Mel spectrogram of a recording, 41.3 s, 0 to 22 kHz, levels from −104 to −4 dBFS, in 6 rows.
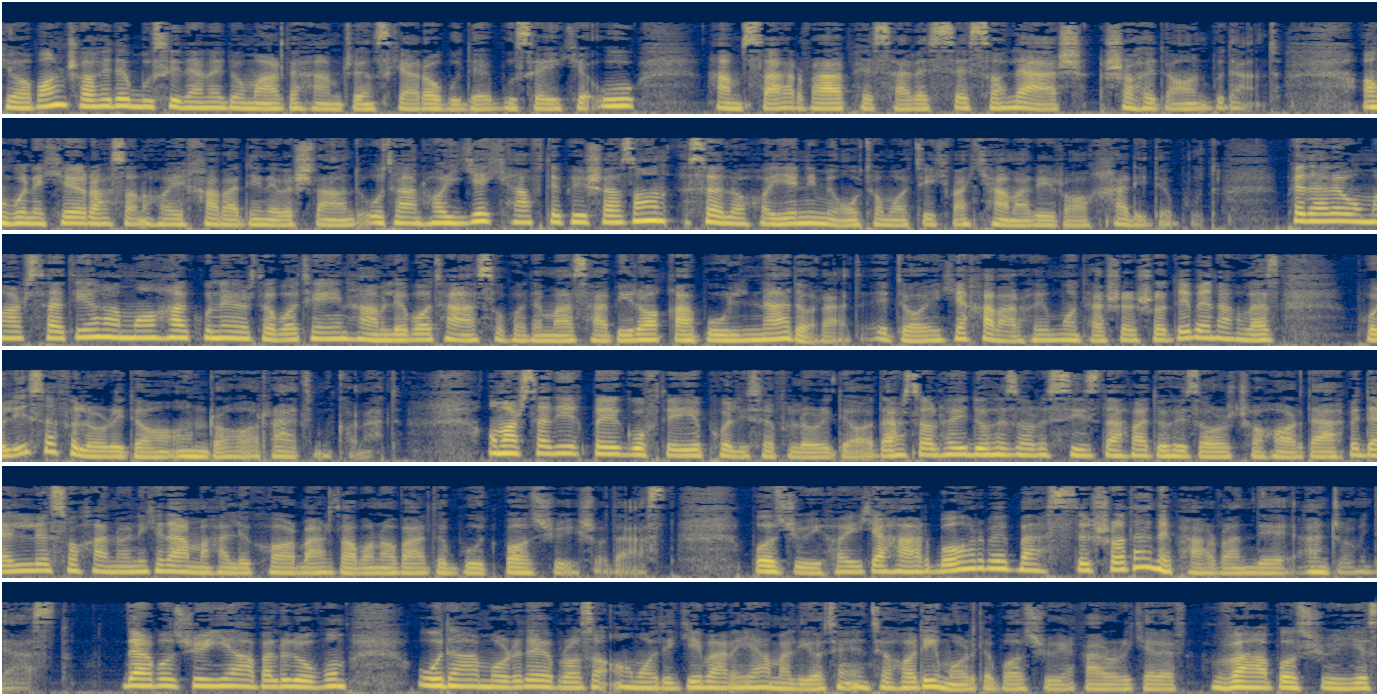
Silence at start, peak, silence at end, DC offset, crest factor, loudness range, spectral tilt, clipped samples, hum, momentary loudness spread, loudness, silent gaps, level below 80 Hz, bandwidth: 0 s; -4 dBFS; 0 s; under 0.1%; 18 dB; 3 LU; -5.5 dB/octave; under 0.1%; none; 10 LU; -23 LUFS; none; -52 dBFS; 11.5 kHz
